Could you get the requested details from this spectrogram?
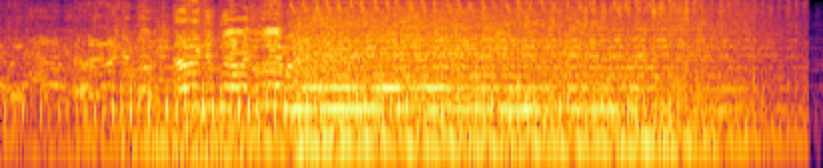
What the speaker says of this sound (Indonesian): Beberapa helikopter mengepung Scotchy.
